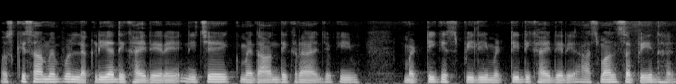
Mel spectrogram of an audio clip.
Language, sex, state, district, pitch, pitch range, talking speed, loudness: Urdu, male, Bihar, Saharsa, 110 Hz, 105-115 Hz, 240 wpm, -17 LUFS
